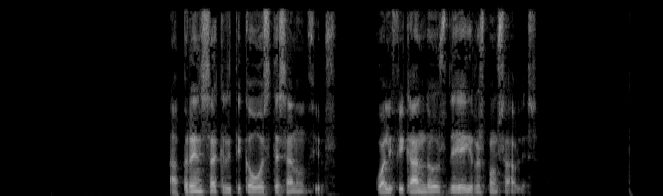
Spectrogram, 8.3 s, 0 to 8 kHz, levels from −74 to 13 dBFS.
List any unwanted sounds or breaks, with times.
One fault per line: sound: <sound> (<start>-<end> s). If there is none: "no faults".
no faults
